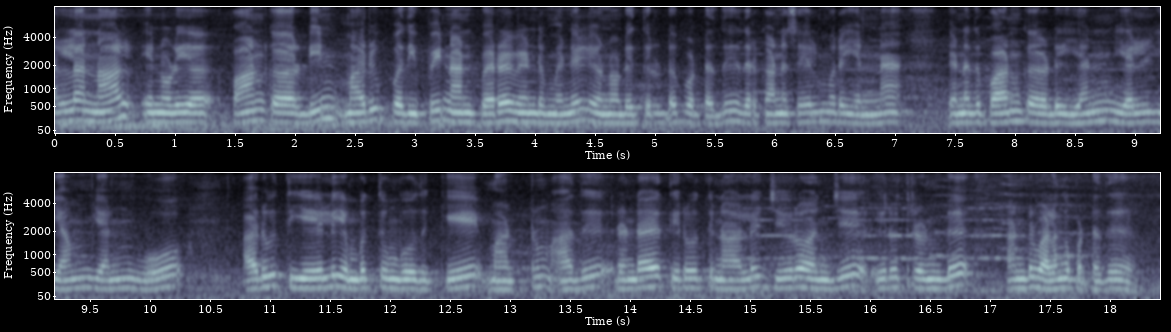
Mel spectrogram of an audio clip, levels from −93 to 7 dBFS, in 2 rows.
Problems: constant background noise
